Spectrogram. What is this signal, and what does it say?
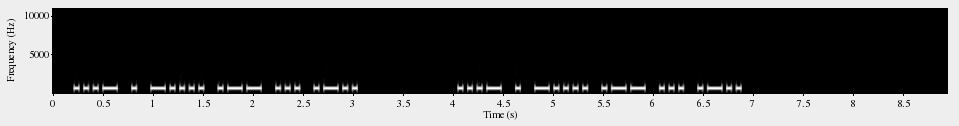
Morse code, heard as a keyed tone, about 25 wpm, 700 Hz. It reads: VE6WSL VE6WSL
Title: DXCC-100 Call Signs - 6 Characters - Repeated 2x - 25wpm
